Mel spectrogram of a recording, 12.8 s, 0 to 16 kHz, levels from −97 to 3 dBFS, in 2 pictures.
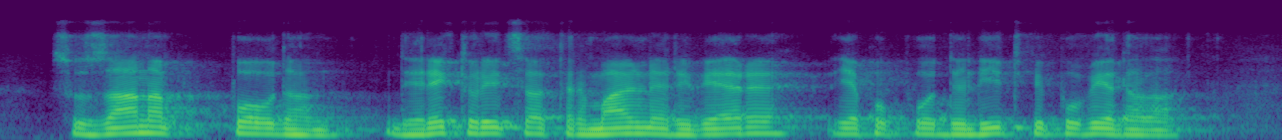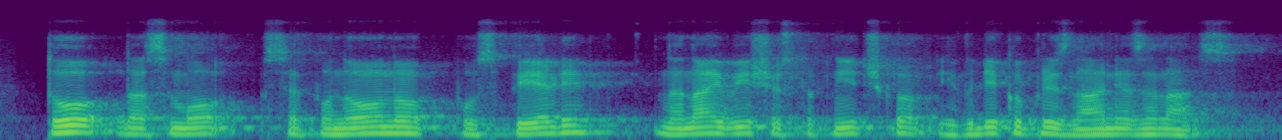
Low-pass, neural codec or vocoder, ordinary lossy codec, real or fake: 7.2 kHz; codec, 16 kHz, 8 kbps, FunCodec, trained on LibriTTS, 25 frames a second; Opus, 24 kbps; fake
